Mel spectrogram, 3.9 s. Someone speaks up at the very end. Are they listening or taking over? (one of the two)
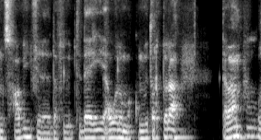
listening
